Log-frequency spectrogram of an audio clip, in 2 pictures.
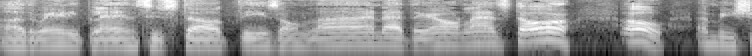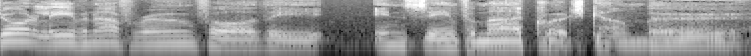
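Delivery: put-on American accent. Reading out a listener's question in his voice, as asked: put-on American voice. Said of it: "but do it in his voice".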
